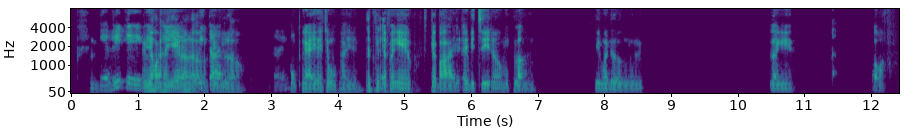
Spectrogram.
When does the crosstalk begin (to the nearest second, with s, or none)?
1 s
